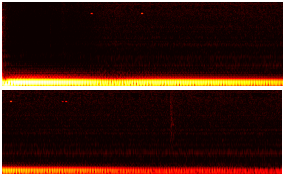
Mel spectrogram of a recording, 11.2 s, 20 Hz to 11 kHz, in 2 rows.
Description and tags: GONG GKPL3p
CASA DA MÚSICA's VIRTUAL GAMELAN
The Casa da Música's Javanese Gamelan aggregates more than 250 sounds recorded from its various parts: Bonang, Gambang, Gender, Kenong, Saron, Kethuk, Kempyang, Gongs and Drums.
This virtual Gamelan is composed by three multi-instrument sections:
a) Instruments in Pelog scale
b) Instruments in Slendro scale
c) Gongs and Drums
Instruments in the Gamelan
The Casa da Música's Javanese Gamelan is composed by different instrument families:
1. Keys
GENDER (thin bronze bars) Penerus (small)
Barung (medium) Slenthem (big)
GAMBANG (wooden bars)
SARON (thick bronze bars) Peking (small)
Barung (medium) Demung (big)
2. Gongs
Laid Gongs BONANG
Penerus (small)
Barung (medium) KENONG
KETHUK KEMPYANG
Hanged Gongs AGENG
SUWUKAN KEMPUL
3. Drums
KENDHANG KETIPUNG (small)
KENDHANG CIBLON (medium)
KENDHANG GENDHING (big)
Tuning
The Casa da Música's Javanese Gamelan has two sets, one for each scale: Pelog and Slendro.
